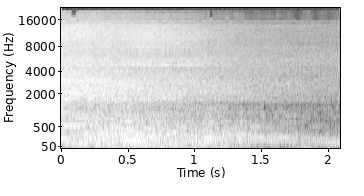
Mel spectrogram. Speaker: here's a clip of what the exhaust currently sounds like with the holes in the Y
